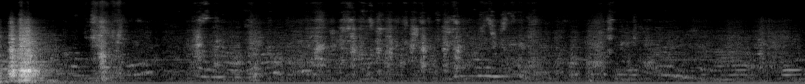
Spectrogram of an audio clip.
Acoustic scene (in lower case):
kitchen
